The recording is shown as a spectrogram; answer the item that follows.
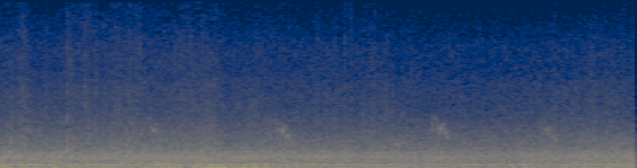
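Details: Springtime beehive with swarms of honeybees flying in and out: a thick, continuous droning buzz with a slight swell early on, and a few faint high bird chirps above it.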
